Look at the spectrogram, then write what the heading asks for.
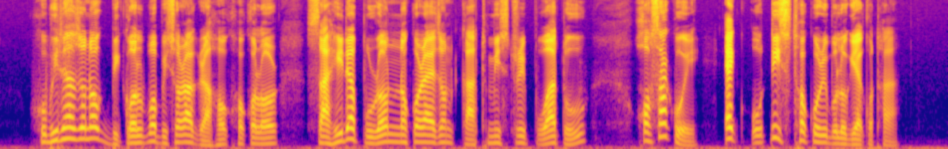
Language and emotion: Assamese, angry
